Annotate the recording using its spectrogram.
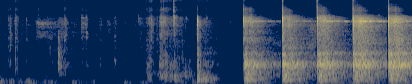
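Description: Hammer blows on the wooden window frame: after some light knocking, a run of about six sharp strikes starting about halfway through, roughly three a second, each with a faint metallic ring.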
